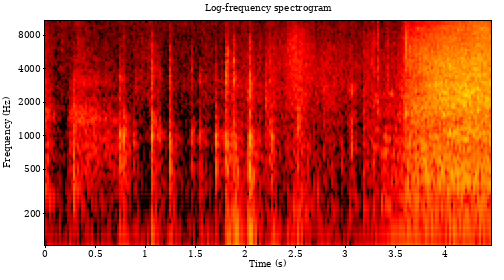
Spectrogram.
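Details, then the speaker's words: Philips cordless vacuum switched on after plugging in its power supply. A smooth, even whoosh with no rattle or whine: very quiet, running normally. "So I'm going to turn on the Philips. It's very quiet."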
